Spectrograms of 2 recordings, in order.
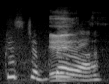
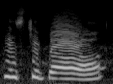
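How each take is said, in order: First: The 'bel' syllable has an 'eh' vowel. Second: The 'bel' syllable has an 'ah' vowel. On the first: The speaker calls it right. "It's not A right there. It's E, Bella" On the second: The speaker calls it wrong. "Not Christabella"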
